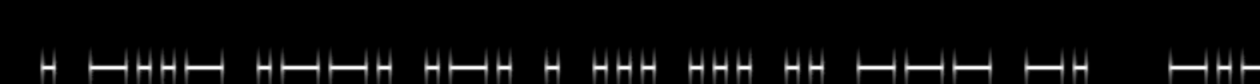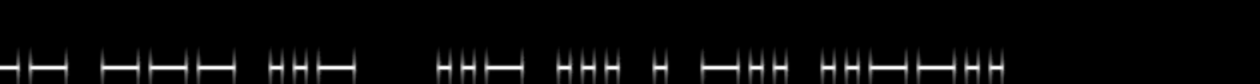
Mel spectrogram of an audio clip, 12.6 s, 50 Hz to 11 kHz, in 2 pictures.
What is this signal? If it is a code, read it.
Morse code, heard as a keyed tone, about 20 wpm, 700 Hz. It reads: EXPRESSION YOU USED?
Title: Sentences from Top 1200 Words 20wpm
